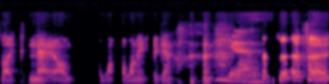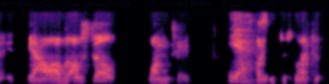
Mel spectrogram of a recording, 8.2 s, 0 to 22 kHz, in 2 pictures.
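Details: Man who had a stroke at age 33, about three months earlier, still recovering and overcoming speech difficulties; aphasia after stroke.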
